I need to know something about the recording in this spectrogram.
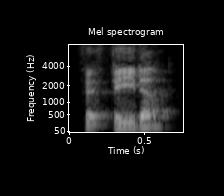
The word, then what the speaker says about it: Fifita: against Arizona quarterback, and I hope I'm pronouncing it right. Couz, correct me if I'm wrong. Fifita? Yes. Noah Fifita.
